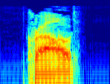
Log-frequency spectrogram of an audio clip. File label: "crowd", English; nouns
